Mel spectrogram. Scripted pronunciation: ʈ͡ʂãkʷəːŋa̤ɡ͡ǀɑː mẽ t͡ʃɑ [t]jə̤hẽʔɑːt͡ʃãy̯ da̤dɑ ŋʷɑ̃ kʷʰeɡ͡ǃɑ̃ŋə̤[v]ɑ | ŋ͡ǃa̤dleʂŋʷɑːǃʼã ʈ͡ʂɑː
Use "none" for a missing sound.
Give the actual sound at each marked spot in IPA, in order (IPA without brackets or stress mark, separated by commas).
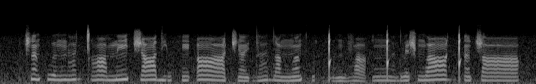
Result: d, v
